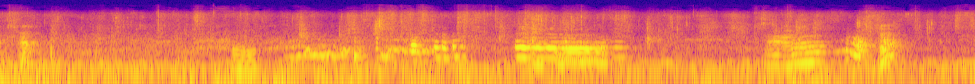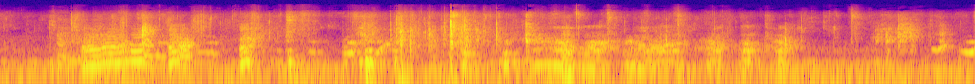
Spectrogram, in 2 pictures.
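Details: Chickens eating: a busy stream of pecking clicks and taps, overlaid with low chattering clucks and a few short drawn-out tonal notes, several birds calling together.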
